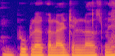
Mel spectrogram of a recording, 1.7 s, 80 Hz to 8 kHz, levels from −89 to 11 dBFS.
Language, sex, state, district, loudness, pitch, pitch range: Bhojpuri, male, Uttar Pradesh, Gorakhpur, -15 LUFS, 110 Hz, 110-115 Hz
